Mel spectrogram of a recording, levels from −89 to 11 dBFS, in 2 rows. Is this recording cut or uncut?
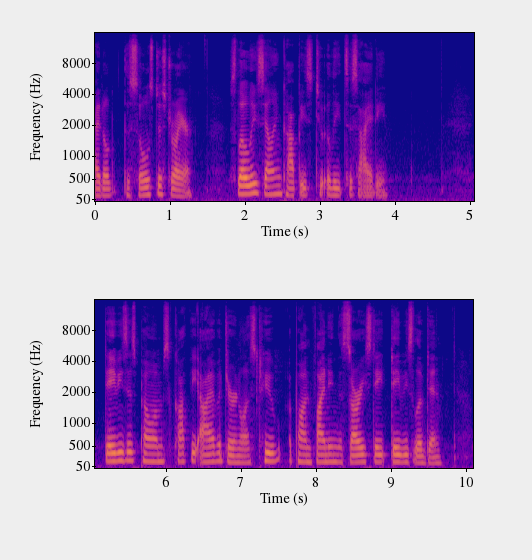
uncut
